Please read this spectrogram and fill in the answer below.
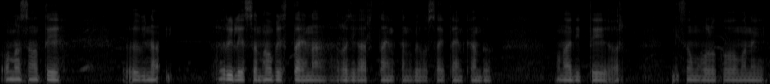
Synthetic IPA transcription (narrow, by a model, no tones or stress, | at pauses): ɔ̰nasawt̪ɛ | bina̰ʔ | ɾilesɔnɦɔbɛst̪aɦɛnaɾɔd͡ʒɡaɾt̪ajnkʰanbɛbɔsajt̪ajnkʰand̪ɔ | ɔnad̪it̪ɛɔ̰ɾ | d̪isɔmɦɔɭɔkɔmanɛ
